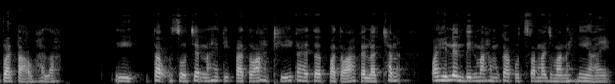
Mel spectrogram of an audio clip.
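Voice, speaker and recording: A woman's voice: sits low, steady tone, moderate pace. A woman voicing a hot-tempered young village husband in a comedy cartoon, scolding and grumbling, with an Awadhi accent.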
